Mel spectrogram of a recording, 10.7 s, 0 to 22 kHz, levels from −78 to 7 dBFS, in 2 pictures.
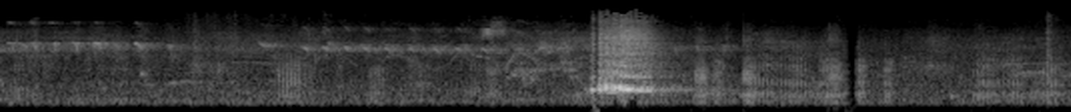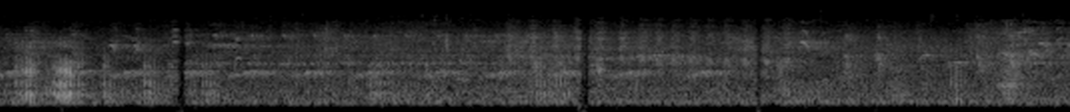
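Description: At 2.97 to 3.01 s there is a short concealed packet loss. About 20 ms never arrived in time. The receiver extended the preceding sound and then blended back, leaving a brief smear.

At 4.23 to 4.30 s a burst of packet loss follows. Roughly 40 ms went missing. The receiver stretched the last sound for about 47 ms, fading it out. Playback then resumes further on, with a small piece of the audio gone.

Three more short concealed packet losses come at 6.24 to 6.30 s, 8.26 to 8.32 s and 9.14 to 9.18 s. The first two each hide about 40 ms, and the last about 20 ms. Each sounds like a quick wobble.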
